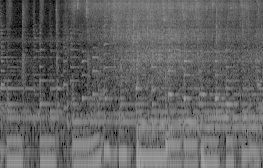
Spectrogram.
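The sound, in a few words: chicken cutlets frying in oil in a pan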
